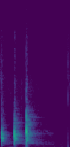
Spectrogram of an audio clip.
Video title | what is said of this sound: Dirty Water & Low Pressure due to a Faulty Pressure Tank! Replacing a Well Tank. | that's got a thud so it's full of water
